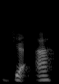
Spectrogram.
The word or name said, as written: yaa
